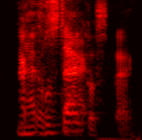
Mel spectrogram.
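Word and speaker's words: Naclstack: Knacklestack. – Knacklestack's cute. I love it. – I'll give you mine really quick. I have Knackley in C. I have Knacklestack in.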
